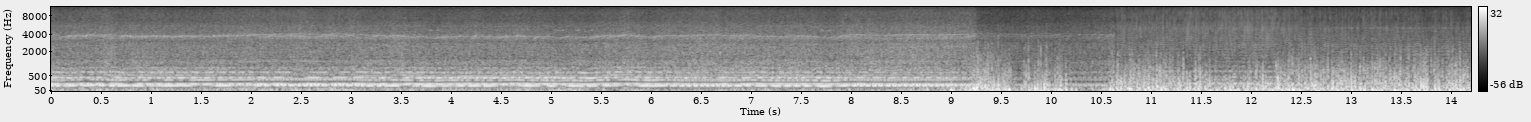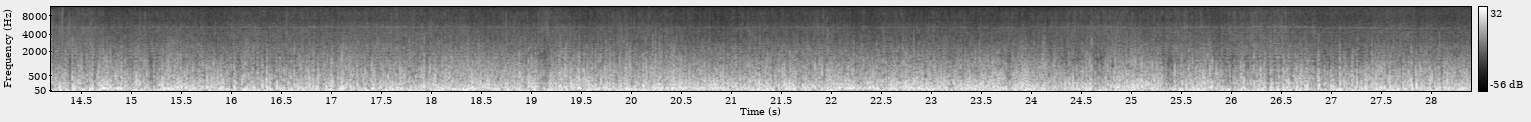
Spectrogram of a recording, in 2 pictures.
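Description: Quadcopter drone's rotors whining steadily with several held tones. About nine seconds in, the sound switches abruptly to a rougher, rushing noise heavy in the low end.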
